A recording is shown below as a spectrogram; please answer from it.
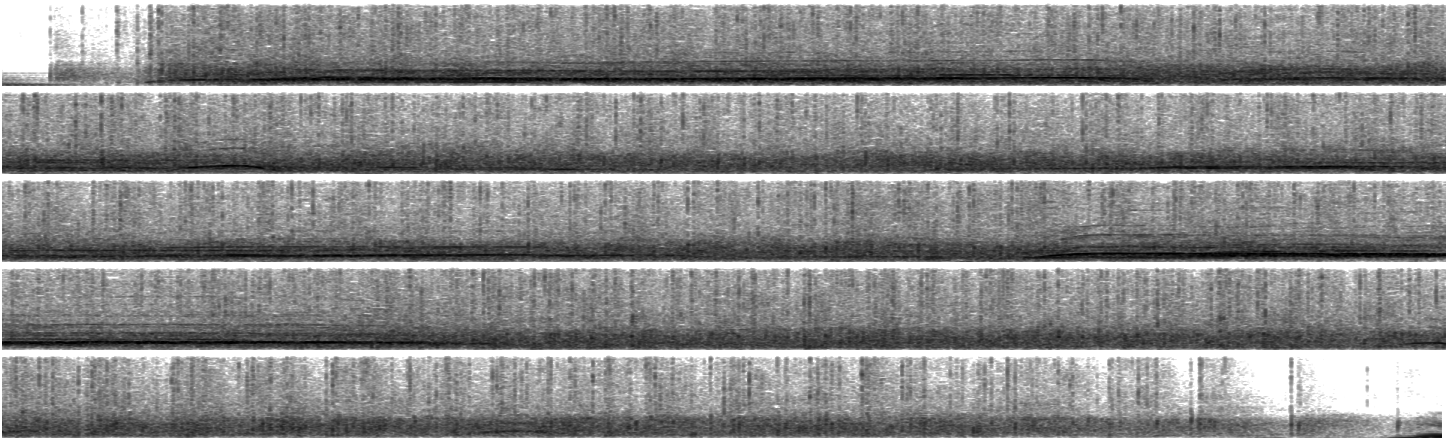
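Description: Concert audience applauding, with voices calling out over the clapping. It starts just after the music ends and fades near the end.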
